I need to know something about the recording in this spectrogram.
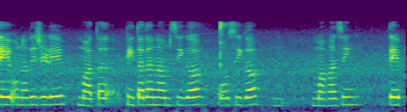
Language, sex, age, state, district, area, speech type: Punjabi, female, 18-30, Punjab, Mohali, rural, spontaneous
